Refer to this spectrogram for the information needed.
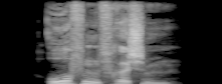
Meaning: strong dative masculine/neuter singular of ofenfrisch
- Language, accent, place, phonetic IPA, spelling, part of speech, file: German, Germany, Berlin, [ˈoːfn̩ˌfʁɪʃm̩], ofenfrischem, adjective, De-ofenfrischem.ogg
